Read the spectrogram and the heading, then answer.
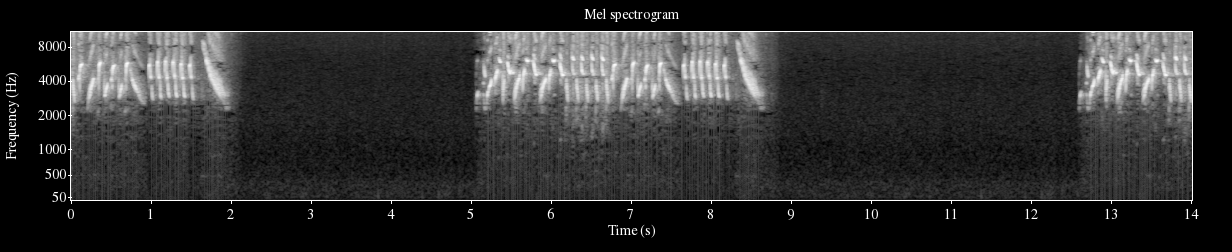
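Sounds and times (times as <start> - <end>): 
European goldfinch twittering and chattering song: 0.0 - 2.0, 5.0 - 8.7, 12.6 - 14.0.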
